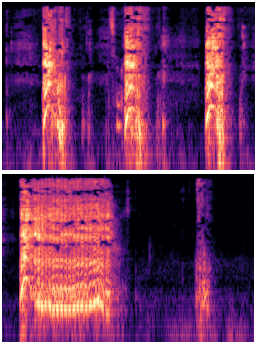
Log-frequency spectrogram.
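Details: An angry domestic dog snaps out three quick sharp barks about a second apart, then a sustained ragged growl of over a second. A person apologises soothingly in the room.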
